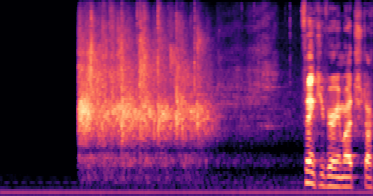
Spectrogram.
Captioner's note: audience clapping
